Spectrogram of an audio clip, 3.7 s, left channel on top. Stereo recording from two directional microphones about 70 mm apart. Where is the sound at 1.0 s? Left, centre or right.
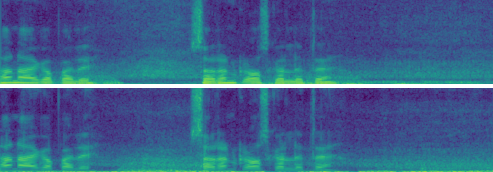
Centre.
